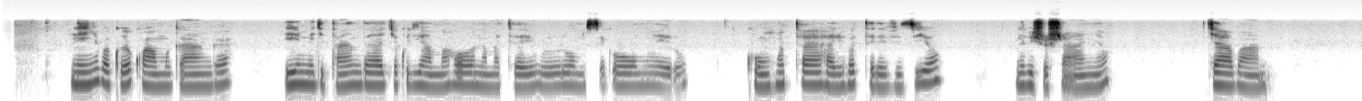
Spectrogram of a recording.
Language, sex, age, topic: Kinyarwanda, female, 18-24, health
